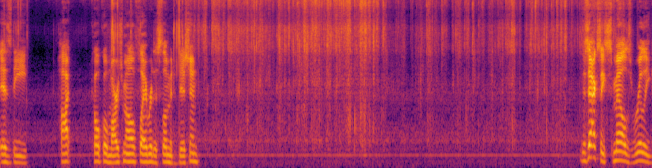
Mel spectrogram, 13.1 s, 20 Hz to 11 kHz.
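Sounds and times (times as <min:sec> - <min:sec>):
packaging rustling and crinkling: 0:02.2 - 0:12.5.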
